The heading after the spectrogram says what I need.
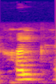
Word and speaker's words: خلق: بھی درست کیجیے گا، یہ خلق نہیں ہے یہ خلق ہے۔ خلق کا مطلب ہوتا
